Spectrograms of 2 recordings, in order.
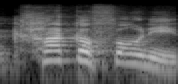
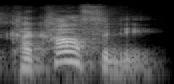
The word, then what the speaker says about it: cacophony: the oh I'm sorry I'm pronouncing it wrong probably a TI here I think it's cacophony oh I'm sorry cacophony the cacophony not kakapon kakapon is what my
